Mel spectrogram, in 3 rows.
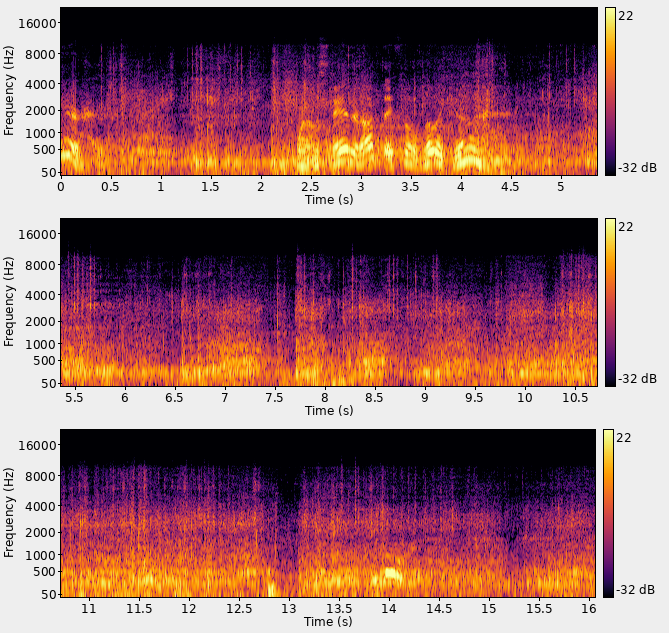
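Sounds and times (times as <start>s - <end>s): bike clicks and rattles: 0.3s - 16.0s
bike tyres crunching on dirt: 1.0s - 13.5s.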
